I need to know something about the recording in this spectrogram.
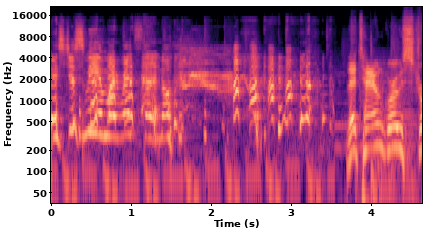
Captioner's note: laughs; wheeze-laughs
